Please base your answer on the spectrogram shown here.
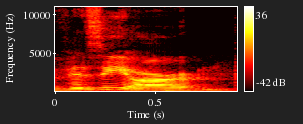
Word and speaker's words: Viseart: i also got a vizier which that's how you say it because i looked it up on google it's like vizio vizia it's like how you say it in french so i thought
